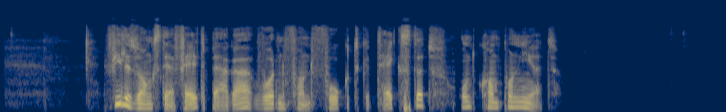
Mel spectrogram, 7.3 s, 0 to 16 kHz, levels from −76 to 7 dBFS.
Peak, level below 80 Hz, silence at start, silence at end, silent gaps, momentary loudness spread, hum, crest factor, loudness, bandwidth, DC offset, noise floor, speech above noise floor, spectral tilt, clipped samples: -2 dBFS; -46 dBFS; 0.85 s; 1.7 s; none; 13 LU; none; 22 dB; -21 LUFS; 9.2 kHz; under 0.1%; -80 dBFS; 60 dB; -5 dB/octave; under 0.1%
